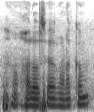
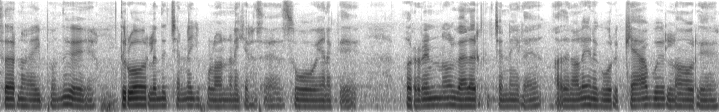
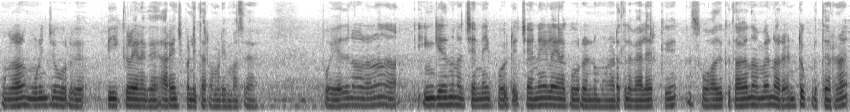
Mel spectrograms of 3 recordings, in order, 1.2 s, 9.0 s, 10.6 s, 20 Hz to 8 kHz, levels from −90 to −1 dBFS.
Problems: none marked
